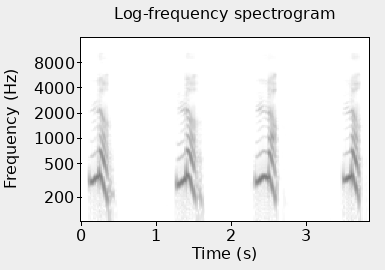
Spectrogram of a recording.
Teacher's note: अस्य उच्चारणस्थानं नासिकया सह दन्ताः सन्ति।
